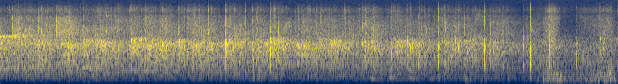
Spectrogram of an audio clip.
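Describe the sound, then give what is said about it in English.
An audience at a baptism claps steadily for several seconds, a dense, continuous patter of many hands with a few sharper claps standing out, holding an even level throughout. “Praise God. You can clap.”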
